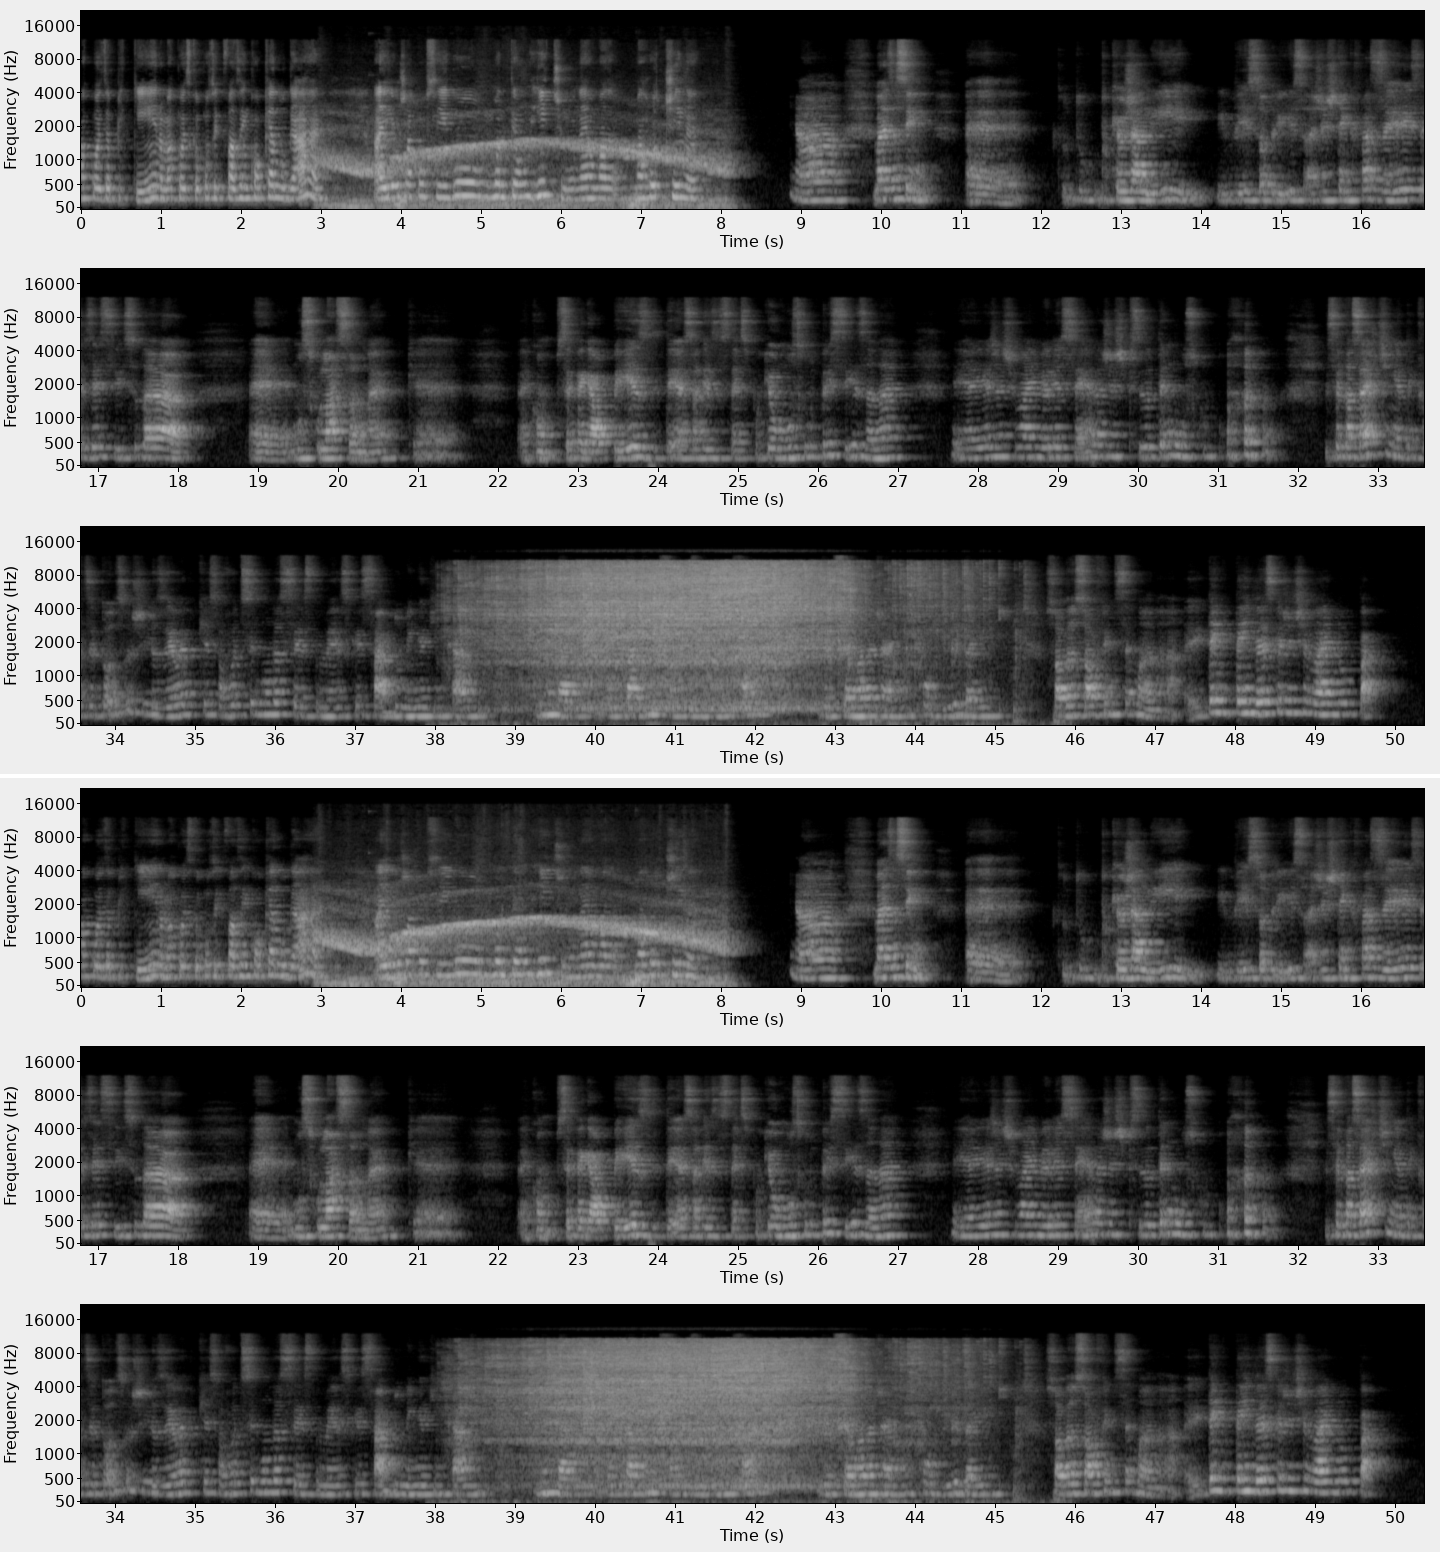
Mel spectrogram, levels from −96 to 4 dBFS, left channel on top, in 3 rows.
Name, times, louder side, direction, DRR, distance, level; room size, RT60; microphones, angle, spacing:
voice 1, 0.0-3.1 3.5-7.8, left 5 dB, 70° left, 7 dB, 0.4 m, -33 dB
sound 1, 2.9-8.1, right 3 dB, 40° right, 0.4 m, -35 dB
voice 2, 3.7-4.2 8.9-10.8 11.1-11.7 12.3-18.1 18.4-18.6 18.9-21.5 21.8-21.9 22.2-42.1 42.5-45.0 45.3-49.6, equal, ahead, -4 dB, 0.9 m, -40 dB
sound 2, 38.1-45.4 45.7-45.8, left 2 dB, 25° left, 0.6 m, -29 dB
4.0 x 2.0 x 3.6 m, 0.66 s
head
